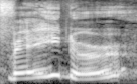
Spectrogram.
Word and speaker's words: vader: although the movie employs the pronunciation Darth Vader in Dutch v a d e r pronounced f means father spoiler alert now it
